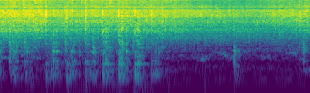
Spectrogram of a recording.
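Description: Mixed vegetables fry steadily in a pan, giving a loud, close, continuous sizzle broken by brief scraping stirs, with no talking.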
